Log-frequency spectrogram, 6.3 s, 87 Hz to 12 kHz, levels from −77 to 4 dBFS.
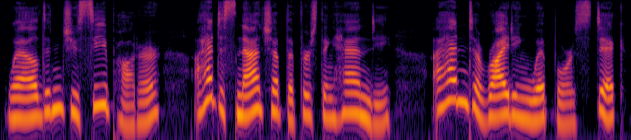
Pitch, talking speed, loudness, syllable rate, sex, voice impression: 215 Hz, 200 wpm, -20 LUFS, 4.4 syllables/s, female, feminine, adult-like, slightly intellectual, slightly friendly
